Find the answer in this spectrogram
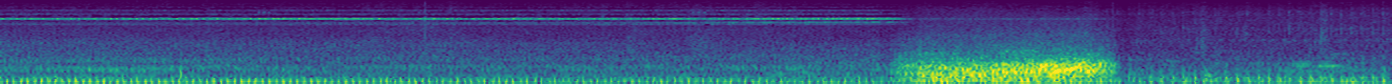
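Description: Steady high-pitched insect buzz with a low hum beneath it. About six seconds in, a loud burst of rough noise lasts a little over a second, and then the buzz stops.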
